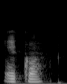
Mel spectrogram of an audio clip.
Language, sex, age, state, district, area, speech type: Odia, male, 18-30, Odisha, Malkangiri, urban, read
